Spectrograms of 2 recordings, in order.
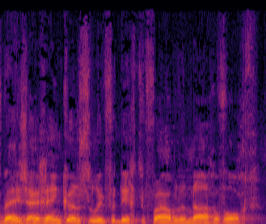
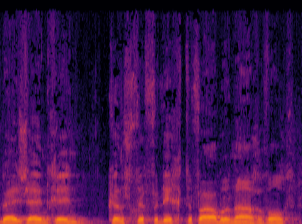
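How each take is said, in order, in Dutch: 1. Het wordt expressief gelezen, met duidelijke nadruk. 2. Het wordt vlak gelezen, zonder enige nadruk. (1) "Het had natuurlijk moeten zijn" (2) "Ik zeg het zo toonloos mogelijk, zonder accent"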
